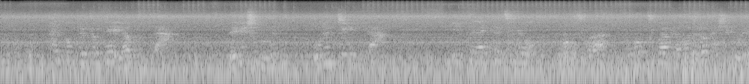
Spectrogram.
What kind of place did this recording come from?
subway train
